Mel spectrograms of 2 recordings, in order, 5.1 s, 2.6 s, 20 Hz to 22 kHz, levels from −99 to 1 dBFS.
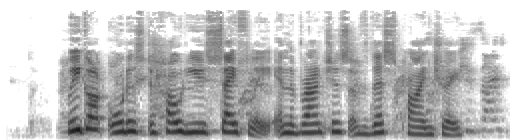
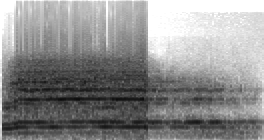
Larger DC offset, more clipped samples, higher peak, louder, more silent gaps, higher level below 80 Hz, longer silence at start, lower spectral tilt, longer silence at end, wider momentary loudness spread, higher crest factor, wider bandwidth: neither; second, under 0.1% vs 2%; second, -4 dBFS vs 0 dBFS; second, -23 LUFS vs -7 LUFS; neither; second, -78 dBFS vs -52 dBFS; first, 0.6 s vs 0 s; about the same, -4 dB/octave vs -3 dB/octave; about the same, 0.1 s vs 0.1 s; about the same, 12 LU vs 14 LU; first, 18 dB vs 8 dB; about the same, 16 kHz vs 15.5 kHz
